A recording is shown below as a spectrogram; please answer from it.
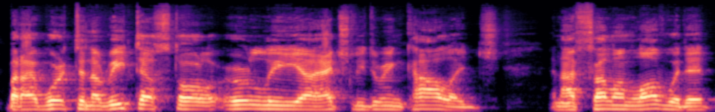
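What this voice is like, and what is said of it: Italian accent. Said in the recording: “I'm originally actually from Italy, as you can tell by my accent”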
